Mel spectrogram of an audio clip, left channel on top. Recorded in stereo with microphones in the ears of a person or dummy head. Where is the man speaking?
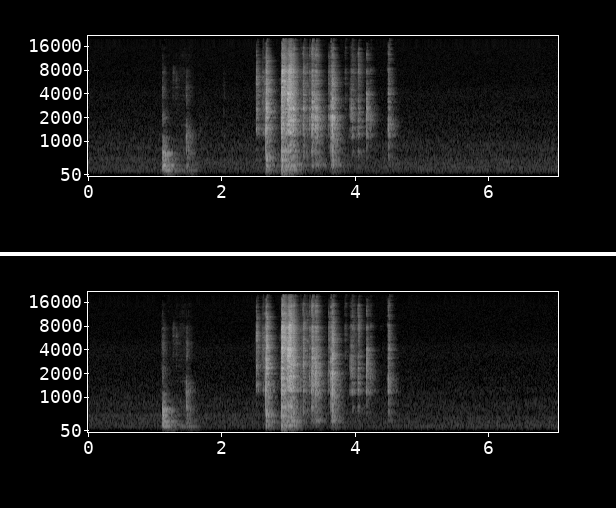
I don't hear a man speaking.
